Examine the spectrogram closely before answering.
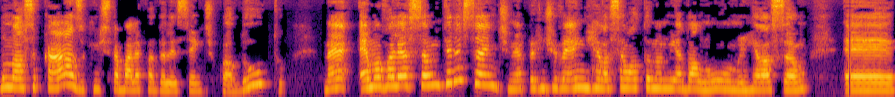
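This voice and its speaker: A woman talks at a fairly quick pace in a high pitch. Her intonation is lively. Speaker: special education researcher and lecturer. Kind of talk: online lecture. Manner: fast.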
